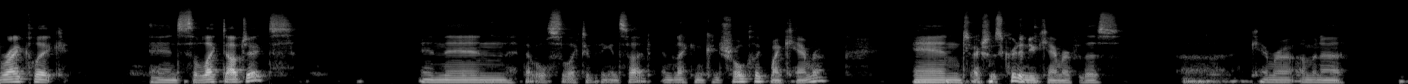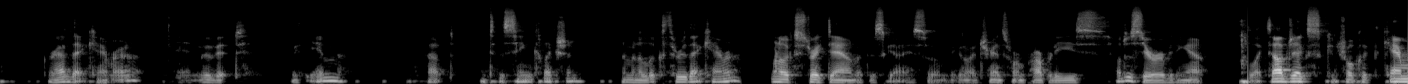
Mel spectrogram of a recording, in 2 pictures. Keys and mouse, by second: 6.5 ctrl+click, 10.0 shift+a, 13.7 click, 15.5 m, 18.6 click, 19.4 click, 19.8 click, 25.0-26.3 drag, 27.1 ctrl+click.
